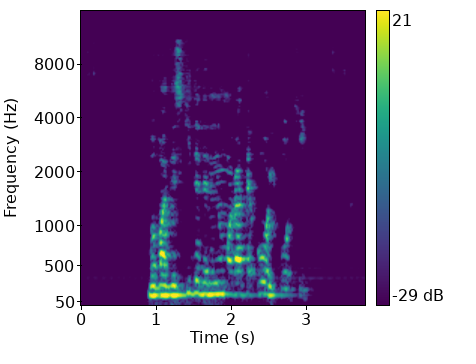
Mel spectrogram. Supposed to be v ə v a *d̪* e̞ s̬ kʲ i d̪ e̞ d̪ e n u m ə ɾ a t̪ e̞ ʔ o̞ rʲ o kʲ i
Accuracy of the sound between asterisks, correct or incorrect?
correct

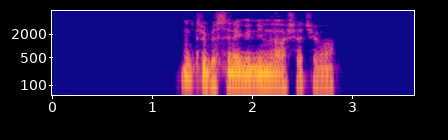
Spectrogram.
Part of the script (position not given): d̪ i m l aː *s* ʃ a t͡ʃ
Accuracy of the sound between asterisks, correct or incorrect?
incorrect: none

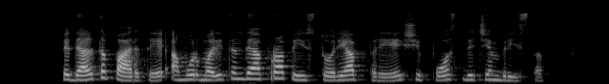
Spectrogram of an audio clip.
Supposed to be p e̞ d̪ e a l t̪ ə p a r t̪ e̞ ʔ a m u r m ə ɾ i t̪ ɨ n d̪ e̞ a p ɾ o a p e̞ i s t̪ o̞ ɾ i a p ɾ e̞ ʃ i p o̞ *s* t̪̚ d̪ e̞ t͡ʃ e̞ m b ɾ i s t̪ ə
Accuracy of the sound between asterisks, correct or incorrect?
correct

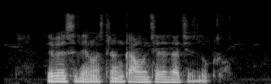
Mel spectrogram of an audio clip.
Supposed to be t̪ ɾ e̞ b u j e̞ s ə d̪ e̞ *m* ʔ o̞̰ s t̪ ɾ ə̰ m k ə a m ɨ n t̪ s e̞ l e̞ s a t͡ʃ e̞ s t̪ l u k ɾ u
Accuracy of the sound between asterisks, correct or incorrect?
correct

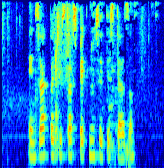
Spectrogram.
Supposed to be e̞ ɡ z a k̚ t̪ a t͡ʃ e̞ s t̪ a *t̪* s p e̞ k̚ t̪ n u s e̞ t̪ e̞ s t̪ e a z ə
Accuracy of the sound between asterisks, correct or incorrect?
incorrect: none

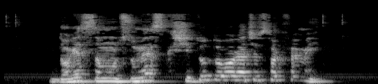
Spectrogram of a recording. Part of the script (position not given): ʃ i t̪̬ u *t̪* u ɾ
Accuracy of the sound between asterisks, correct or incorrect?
correct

